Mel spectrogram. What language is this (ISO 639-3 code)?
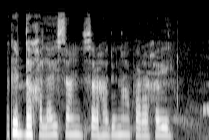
pus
